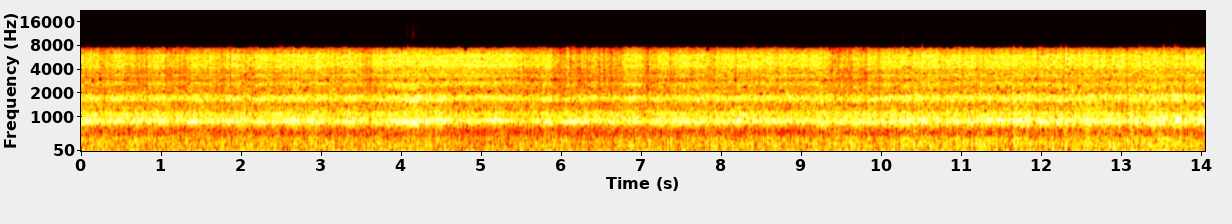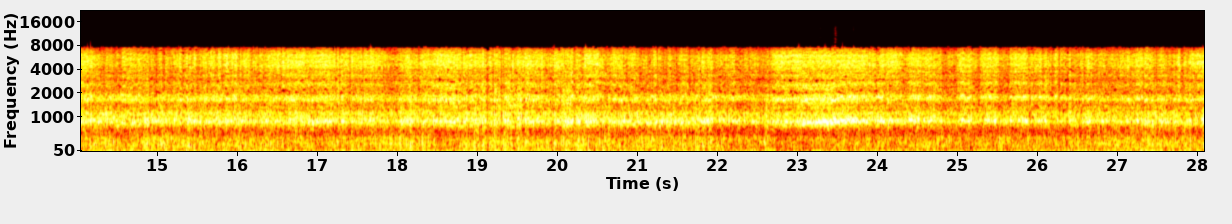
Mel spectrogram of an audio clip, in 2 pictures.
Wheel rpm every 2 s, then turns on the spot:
230, 230, 230, 230, 230, 230, 230, 230, 230, 220, 220, 220, 230, 230.
none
